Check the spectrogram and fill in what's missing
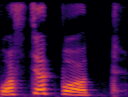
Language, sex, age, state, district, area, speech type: Bengali, female, 60+, West Bengal, South 24 Parganas, rural, read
